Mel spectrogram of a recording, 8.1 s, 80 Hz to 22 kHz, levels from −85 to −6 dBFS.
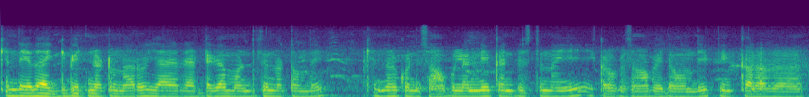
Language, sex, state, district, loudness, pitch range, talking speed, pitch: Telugu, male, Andhra Pradesh, Manyam, -20 LUFS, 115-125 Hz, 140 wpm, 120 Hz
